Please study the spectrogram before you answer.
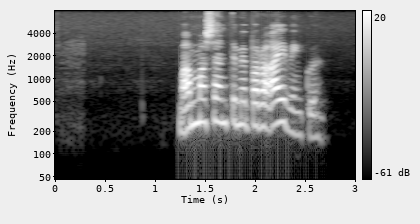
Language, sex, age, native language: Icelandic, female, 40-49, Icelandic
